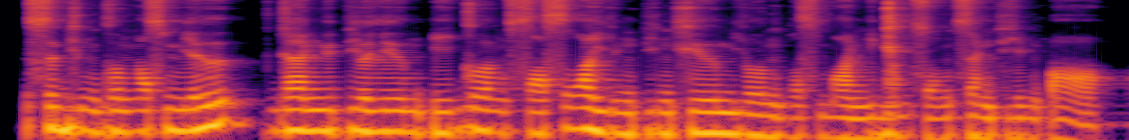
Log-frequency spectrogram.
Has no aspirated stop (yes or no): yes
